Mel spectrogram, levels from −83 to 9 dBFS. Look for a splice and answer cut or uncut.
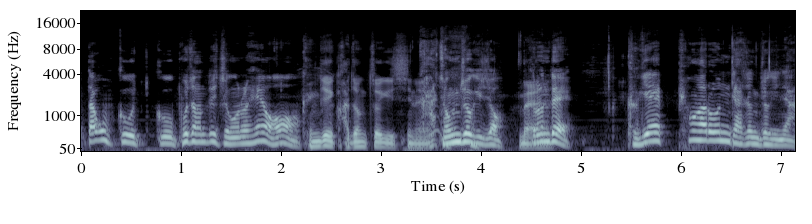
uncut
